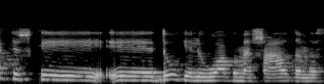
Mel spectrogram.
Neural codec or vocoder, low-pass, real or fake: none; 5.4 kHz; real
